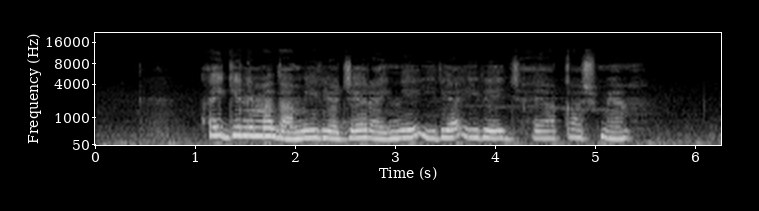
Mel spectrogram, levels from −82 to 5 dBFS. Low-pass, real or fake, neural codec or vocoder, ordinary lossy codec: 19.8 kHz; fake; vocoder, 48 kHz, 128 mel bands, Vocos; AAC, 32 kbps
